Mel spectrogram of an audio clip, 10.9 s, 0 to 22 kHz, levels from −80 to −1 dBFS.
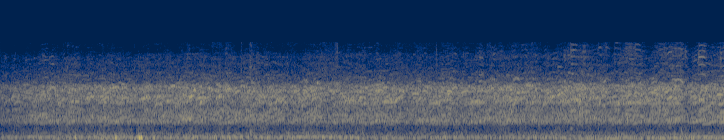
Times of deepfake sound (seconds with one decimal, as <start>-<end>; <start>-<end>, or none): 2.1-5.4; 7.2-9.1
